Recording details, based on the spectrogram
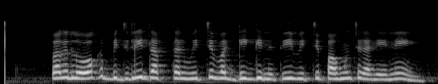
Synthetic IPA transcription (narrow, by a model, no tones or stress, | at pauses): pəɾloːkbɪd͡ʒliːd̪əpt̪əɾʋɪt͡ʃʋəɡːiːɡɪnt̪iːʋɪt͡ʃpaːɦũːt͡ʃɾəɦeːneː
